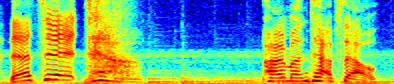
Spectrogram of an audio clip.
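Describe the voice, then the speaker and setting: A woman's voice: very high voice, expressive, slow pace, sharp tone, exaggerated voice. A woman voicing a tiny, chatty female fairy companion who talks about herself in the third person. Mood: whiny. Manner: third-person self-talk, bubbly. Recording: game audio with background music.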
